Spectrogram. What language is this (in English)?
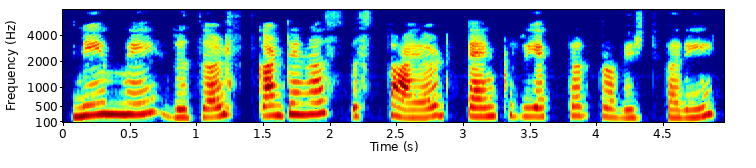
Hindi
